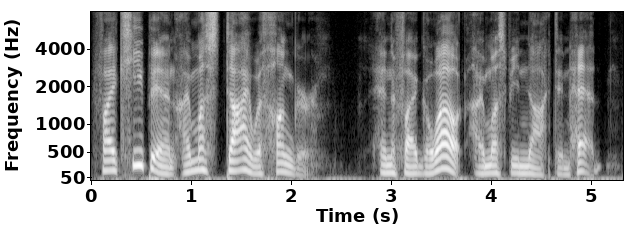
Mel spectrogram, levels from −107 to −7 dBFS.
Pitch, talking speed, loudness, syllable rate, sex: 145 Hz, 225 wpm, -18 LUFS, 5.1 syllables/s, male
